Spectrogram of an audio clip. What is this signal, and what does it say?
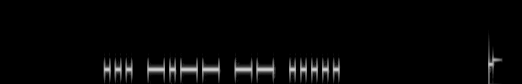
Morse code, heard as a keyed tone, about 22 wpm, 700 Hz. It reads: SYM5
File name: practice / 22wpm / Four Letter-Number Combinations - 22wpm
